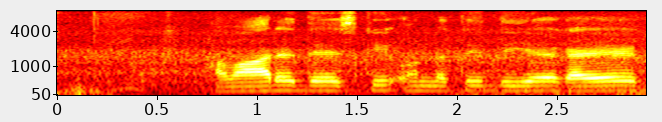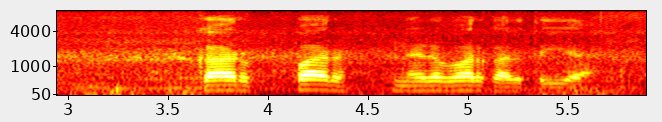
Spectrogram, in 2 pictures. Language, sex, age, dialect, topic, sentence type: Hindi, male, 25-30, Kanauji Braj Bhasha, banking, statement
